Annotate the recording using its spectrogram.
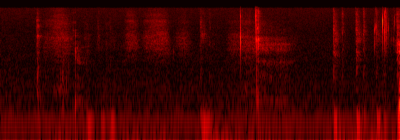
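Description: Faint computer keyboard keystrokes and clicks, a few scattered presses, over a low steady hum.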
